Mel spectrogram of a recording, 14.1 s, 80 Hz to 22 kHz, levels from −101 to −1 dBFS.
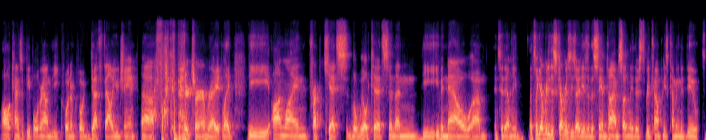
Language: English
